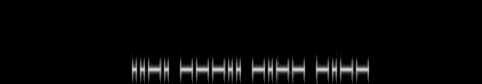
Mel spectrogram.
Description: Morse code, heard as a keyed tone, about 30 wpm, 700 Hz. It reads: F8YY
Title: DXCC-100 Call Signs - 4 Characters - 30wpm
